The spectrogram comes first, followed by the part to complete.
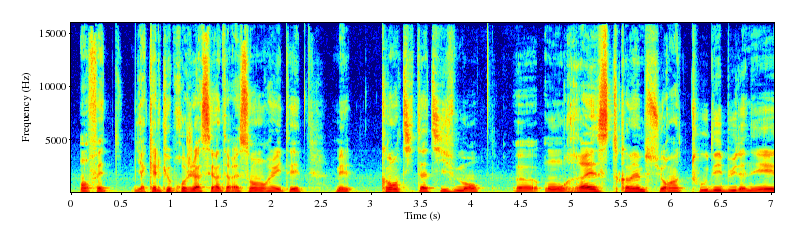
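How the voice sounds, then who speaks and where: A man hosts in a casual, chatty way with a mellow, dark tone. His voice sounds tired and deliberately held back, soft and low in volume, spoken close to the mic at a medium pitch. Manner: informal, chatty, self-deprecating. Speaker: host of a board game crowdfunding video show. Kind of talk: casual presenter talk, kept low and soft. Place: small room indoors. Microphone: microphone about ten centimetres from the mouth.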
